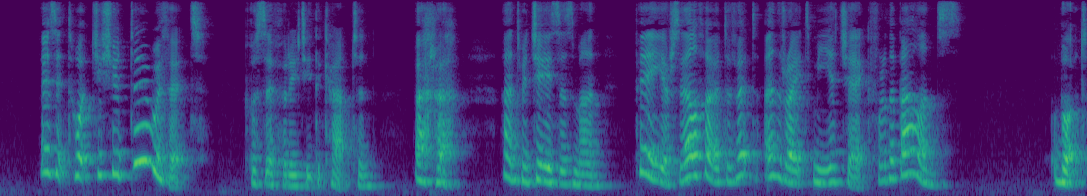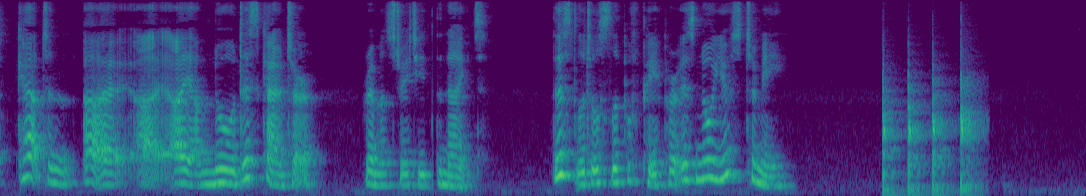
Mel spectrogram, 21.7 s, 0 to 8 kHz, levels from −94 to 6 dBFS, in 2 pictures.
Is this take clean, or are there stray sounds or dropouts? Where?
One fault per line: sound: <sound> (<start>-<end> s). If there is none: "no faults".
sound: thud (19.7-20.8 s)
